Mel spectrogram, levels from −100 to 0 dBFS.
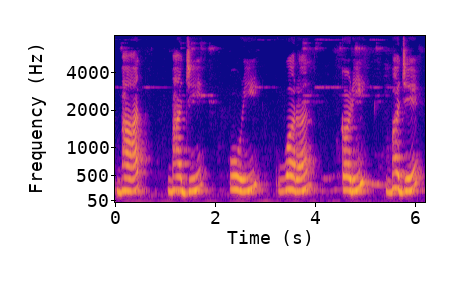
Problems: background sounds at intervals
